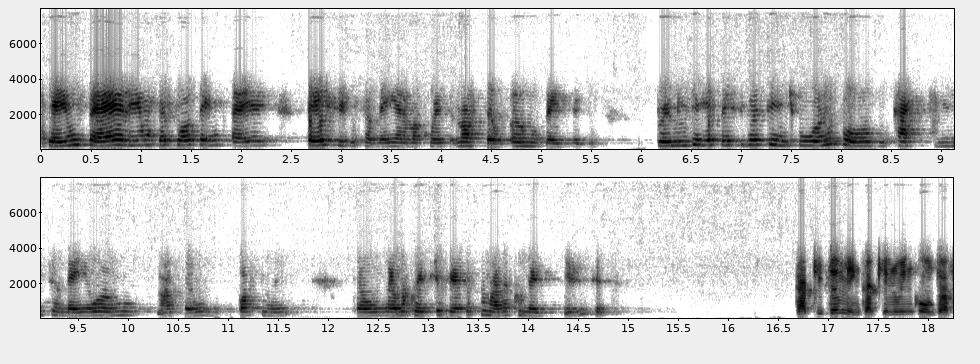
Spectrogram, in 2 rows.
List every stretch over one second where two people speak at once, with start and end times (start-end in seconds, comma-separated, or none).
none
